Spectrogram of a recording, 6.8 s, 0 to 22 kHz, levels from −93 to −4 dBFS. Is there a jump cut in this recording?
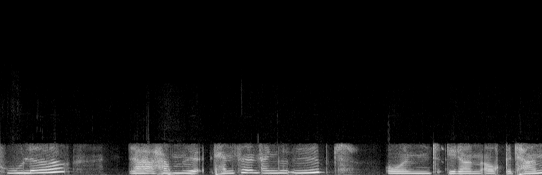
yes; 3 cuts; at 2.5 s, 3.2 s, 5.5 s

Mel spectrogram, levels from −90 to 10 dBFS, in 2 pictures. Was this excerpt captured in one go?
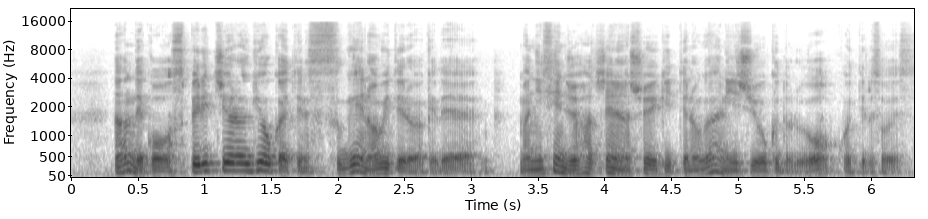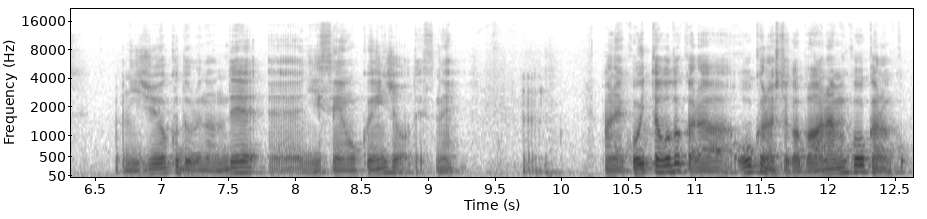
yes; 0 cuts

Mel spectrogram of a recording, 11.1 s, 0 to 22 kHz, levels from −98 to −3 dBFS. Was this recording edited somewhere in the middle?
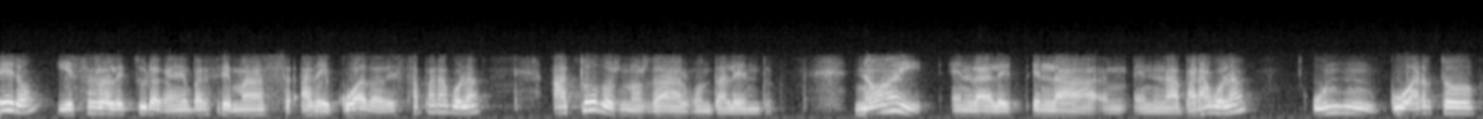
no; 0 cuts

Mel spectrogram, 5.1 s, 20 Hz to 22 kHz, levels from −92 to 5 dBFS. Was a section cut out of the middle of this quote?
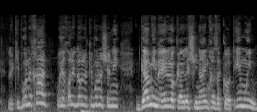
no; 0 cuts

